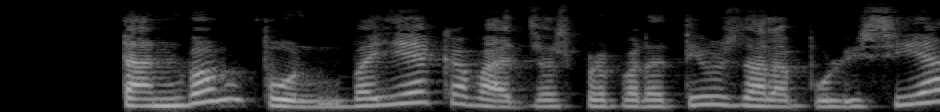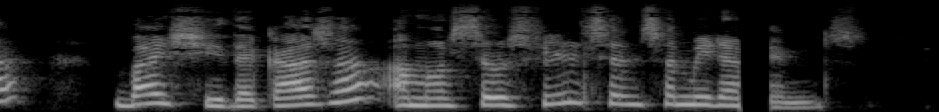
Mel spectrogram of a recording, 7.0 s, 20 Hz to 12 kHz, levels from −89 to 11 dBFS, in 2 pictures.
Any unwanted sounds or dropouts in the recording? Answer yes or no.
yes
